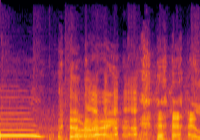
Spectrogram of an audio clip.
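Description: A man's long, held "woo" shout at a steady pitch ends about half a second in. Excited voices follow.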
